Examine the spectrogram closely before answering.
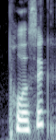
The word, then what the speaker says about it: Pulisic: And I think that's why we have Pulisic now, or how do you pronounce the name? Pulisic.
